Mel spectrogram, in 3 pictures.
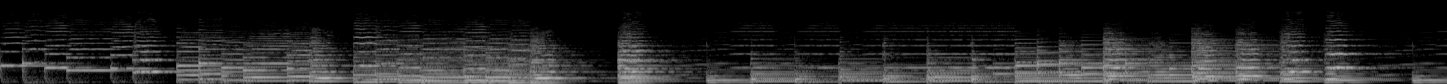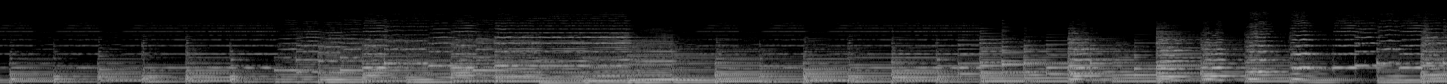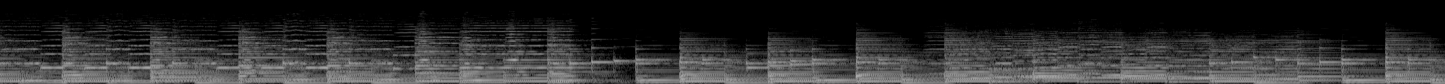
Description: piano quartet

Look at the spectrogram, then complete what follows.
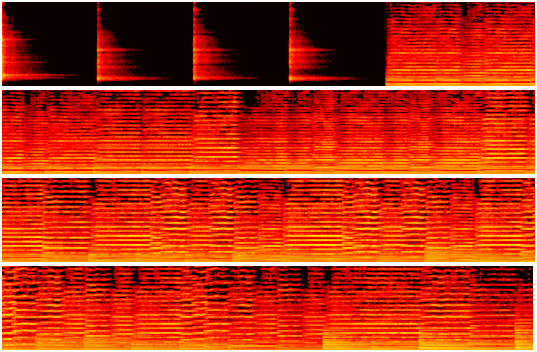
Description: Violin Duet

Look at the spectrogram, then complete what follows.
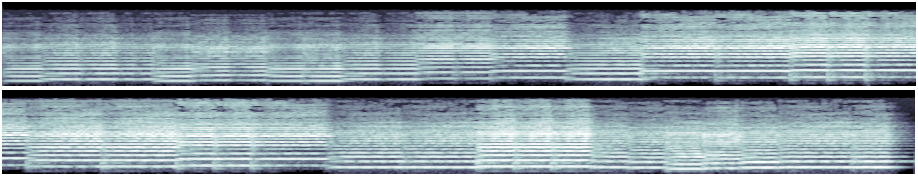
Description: Bingo, cello

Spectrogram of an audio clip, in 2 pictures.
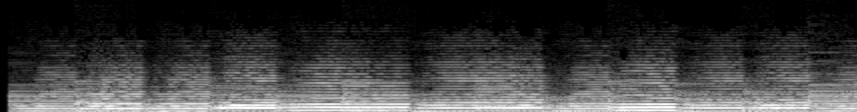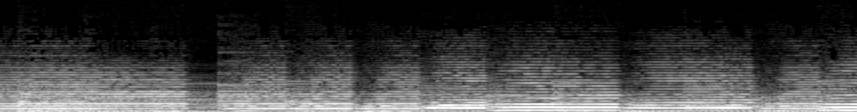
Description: french horn

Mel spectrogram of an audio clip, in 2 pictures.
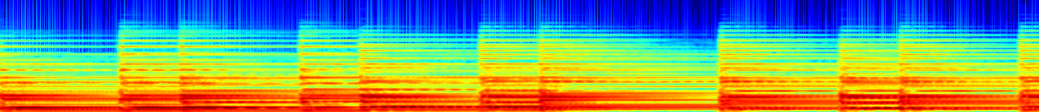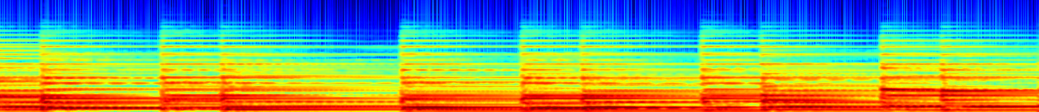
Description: ring the bells, piano

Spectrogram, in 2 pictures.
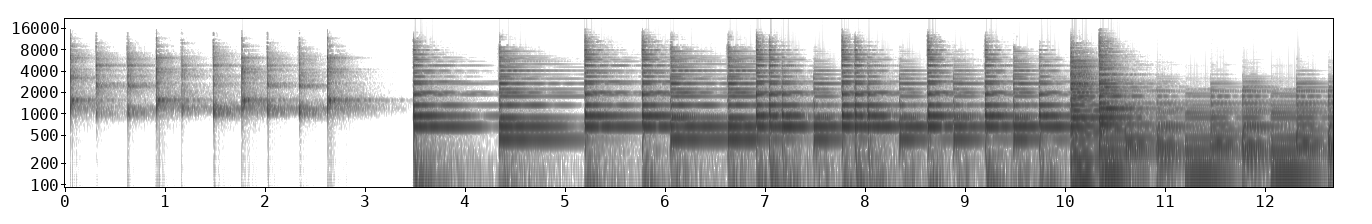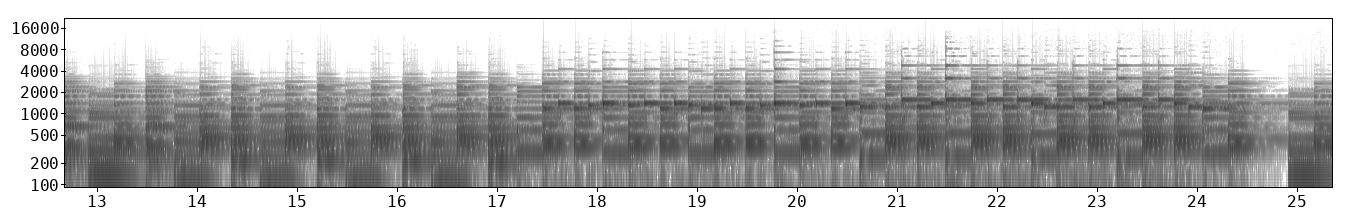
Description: danse, Bassoon

